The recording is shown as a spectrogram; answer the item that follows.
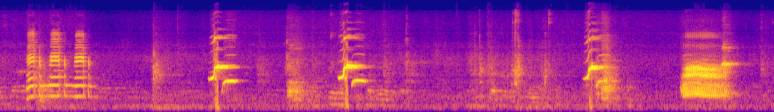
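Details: Talking pet parrot in a small room: an opening run of harmonic, voice-like syllables, then several sharp whistled chirps roughly every two seconds, ending with a broad rasping squawk.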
